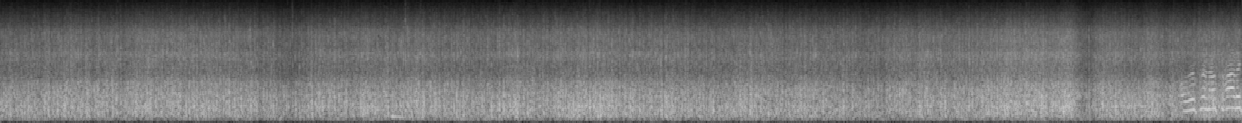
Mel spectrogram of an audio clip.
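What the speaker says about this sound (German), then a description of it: "Also ich denke mal, ihr hört den Regen, oder?" Steady heavy rain pours onto a cruise ship, the NCL Norwegian Nordland, making a dense, continuous hiss and patter that stays loud and even throughout, with faint voices mixed into the wash.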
